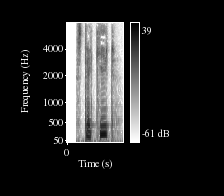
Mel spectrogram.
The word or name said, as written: STAKITTERNES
